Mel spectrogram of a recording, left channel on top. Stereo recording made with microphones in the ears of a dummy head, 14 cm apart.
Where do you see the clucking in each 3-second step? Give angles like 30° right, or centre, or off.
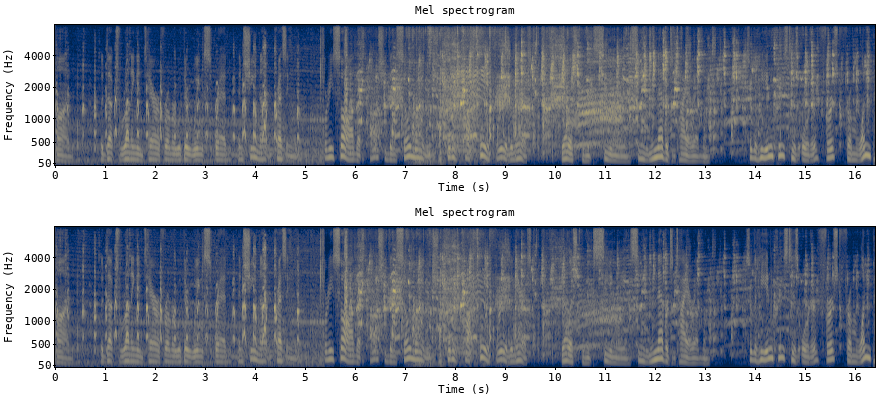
70° right, 60° right, 10° right, 40° left, 70° left, 70° left.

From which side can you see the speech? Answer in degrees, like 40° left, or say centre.
30° right.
